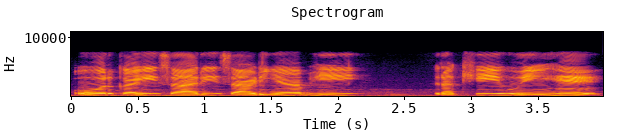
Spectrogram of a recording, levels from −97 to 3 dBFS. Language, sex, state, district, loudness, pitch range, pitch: Hindi, female, Madhya Pradesh, Bhopal, -13 LUFS, 200-245 Hz, 225 Hz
